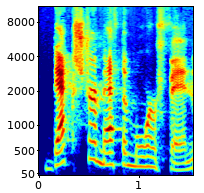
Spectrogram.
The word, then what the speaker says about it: dextromethorphan: One published in 2007 that evaluated buckwheat buckwheat honey, and found it to be superior to no treatment and equal to honey-flavored dextromethorphan.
